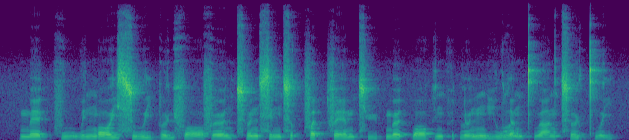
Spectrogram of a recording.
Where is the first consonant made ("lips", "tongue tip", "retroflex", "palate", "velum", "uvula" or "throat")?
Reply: lips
